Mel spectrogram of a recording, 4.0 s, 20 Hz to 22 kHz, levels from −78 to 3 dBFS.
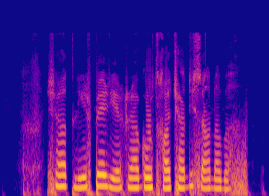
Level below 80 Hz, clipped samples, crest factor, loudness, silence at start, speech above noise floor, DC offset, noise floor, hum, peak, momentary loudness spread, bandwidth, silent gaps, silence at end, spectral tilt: -36 dBFS; under 0.1%; 14 dB; -13 LUFS; 0.35 s; 28 dB; under 0.1%; -41 dBFS; none; 0 dBFS; 12 LU; 11 kHz; none; 0.3 s; -8.5 dB/octave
